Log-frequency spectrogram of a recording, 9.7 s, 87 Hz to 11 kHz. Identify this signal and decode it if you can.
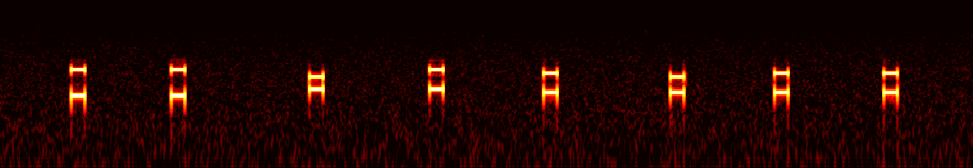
DTMF, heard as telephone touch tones, dialled by hand, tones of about 140 ms. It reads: 3 3 7 9 5 4 5 5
